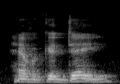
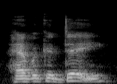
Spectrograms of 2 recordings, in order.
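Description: The two takes are said the same way.

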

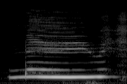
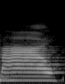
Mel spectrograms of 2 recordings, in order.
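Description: First: The moo is said in a British accent. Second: The moo is said in a Boston accent. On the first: "A British cow" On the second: "I'm trying to figure out how to do the Boston accent"

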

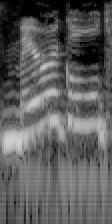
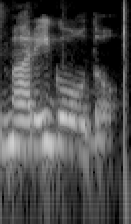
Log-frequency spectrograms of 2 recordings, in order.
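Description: First: It is said the English way, ending in 'gold'. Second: It is said the Japanese way, ending in 'goldo'. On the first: "Marigold for like our Western palette" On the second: "the pronunciation they use is the Japanese pronunciation"

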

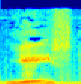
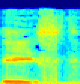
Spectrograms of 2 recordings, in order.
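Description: First: The word starts with a Y sound. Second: The word starts with no Y sound. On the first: "They pronounce the Y" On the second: "not pronounce the Y"

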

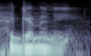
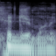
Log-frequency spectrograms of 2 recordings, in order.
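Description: First: The G is hard, like in go. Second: The G is soft, like a J. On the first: The speaker calls it wrong. "with a hard G" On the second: The speaker calls it right. "I think hegemony sounds better"

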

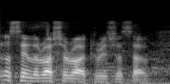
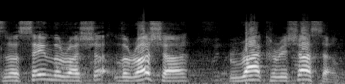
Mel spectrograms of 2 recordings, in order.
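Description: First: It runs on with no pause after Rasha. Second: There is a break after Rasha.

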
